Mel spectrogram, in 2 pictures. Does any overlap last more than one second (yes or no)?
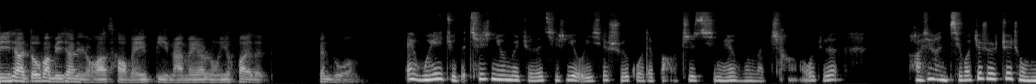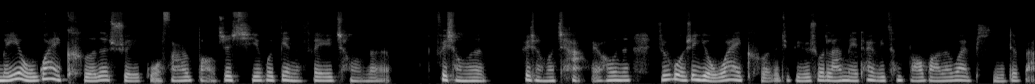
no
